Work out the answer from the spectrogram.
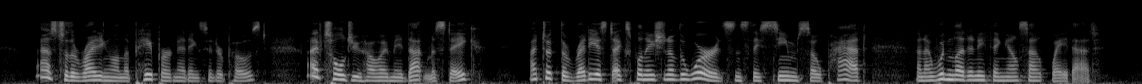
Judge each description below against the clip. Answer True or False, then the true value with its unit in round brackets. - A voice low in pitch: False (185 Hz)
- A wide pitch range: False (4.6 semitones)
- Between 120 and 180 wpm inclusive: False (200 wpm)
